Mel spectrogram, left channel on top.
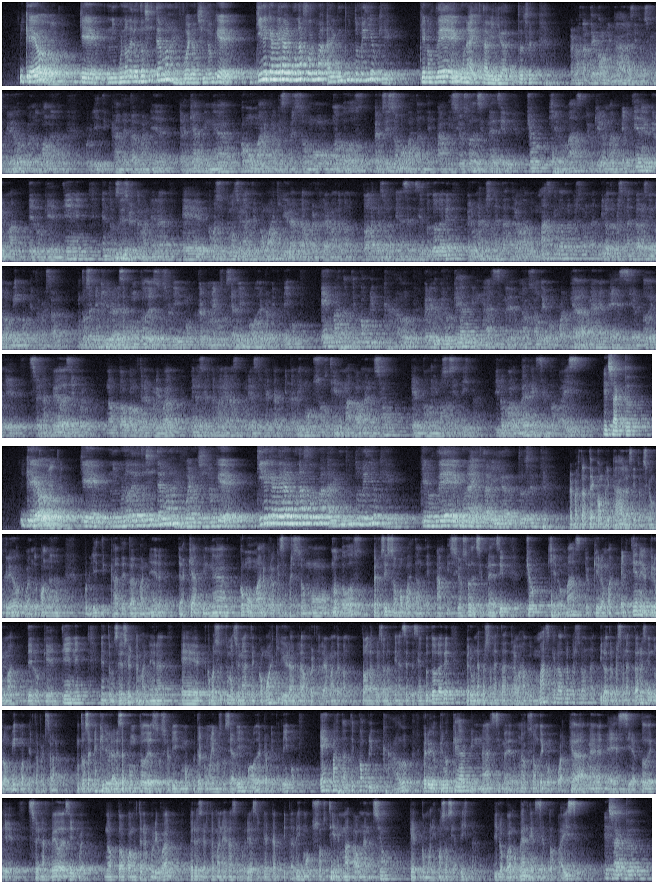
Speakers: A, on the left (about 80°); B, on the right (about 80°).
A: Y creo
B: Totalmente,
A: que ninguno de los dos sistemas es bueno, sino que tiene que haber alguna forma, algún punto medio que, que nos dé una estabilidad. Entonces,
B: Sí. Es bastante complicada la situación, creo, jugando con la política de tal manera, ya que al final, como humanos, creo que siempre somos, no todos, pero sí somos bastante ambiciosos de siempre decir, yo quiero más, yo quiero más que él tiene, yo quiero más de lo que él tiene. Entonces,
A: Ujú.
B: de cierta manera, eh, como si tú mencionaste, ¿cómo equilibrar la oferta y la demanda cuando todas las personas tienen 700 dólares, pero una persona está trabajando más que la otra persona y la otra persona está recibiendo lo mismo que esta persona? Entonces, equilibrar ese punto del socialismo, del comunismo socialismo, del capitalismo, es bastante complicado, pero yo creo que al final, si me dieran una opción de con cuál quedarme, es cierto de que suena feo decir, pues, no todos podemos tener por igual, pero de cierta manera se podría decir que el capitalismo sostiene más a una nación que el comunismo socialista, y lo podemos ver en ciertos países.
A: exacto.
